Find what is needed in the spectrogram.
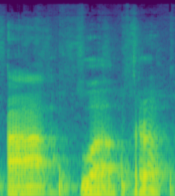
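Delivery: आवर stretched very slowly, opening on a long आ sound; drawn-out pronunciation. Shown as a demonstration. Teacher slowly sounding out आवर for students. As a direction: draw out आवर slowly so the silent h is clear. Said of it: "इसका उच्चारण करते हैं आ".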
